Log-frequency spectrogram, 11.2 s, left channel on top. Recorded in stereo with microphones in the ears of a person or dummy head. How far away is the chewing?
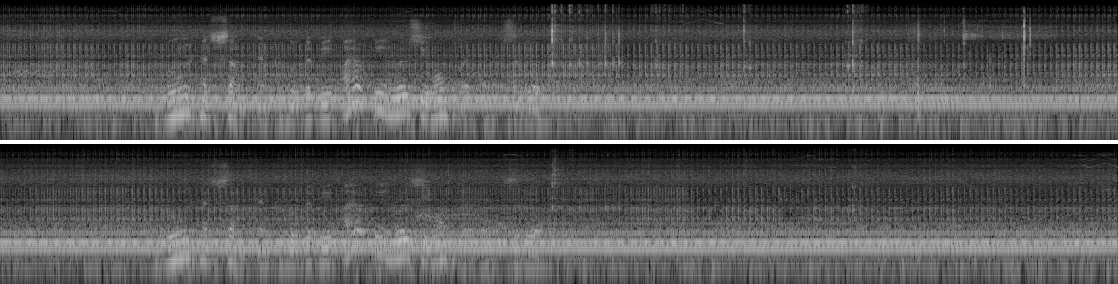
About 0.7 m.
